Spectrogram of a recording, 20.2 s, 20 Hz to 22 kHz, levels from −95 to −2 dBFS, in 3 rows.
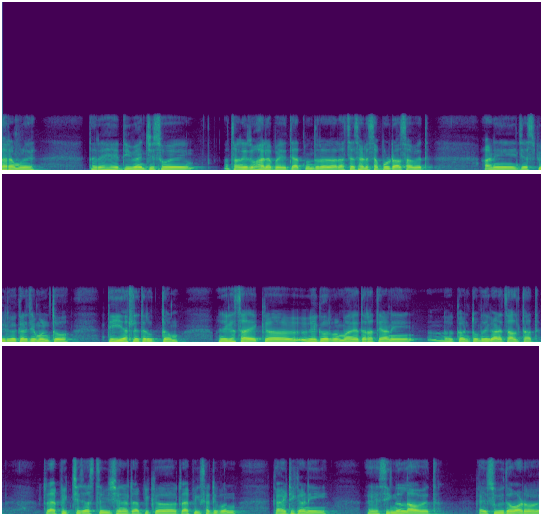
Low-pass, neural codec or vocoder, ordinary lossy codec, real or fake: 7.2 kHz; none; none; real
